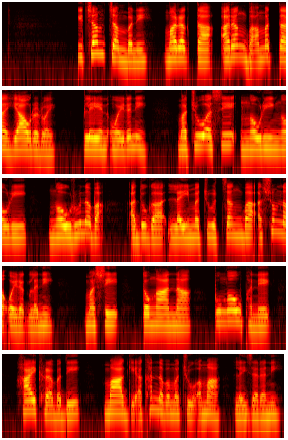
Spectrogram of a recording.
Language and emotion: Manipuri, neutral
